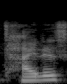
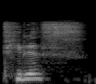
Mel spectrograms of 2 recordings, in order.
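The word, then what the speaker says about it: Tidus: They I'm going to say Titus because that's how I pronounced them playing through and didn't find out later till didn't find out till way later that it's pronounced Tetus.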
